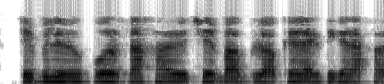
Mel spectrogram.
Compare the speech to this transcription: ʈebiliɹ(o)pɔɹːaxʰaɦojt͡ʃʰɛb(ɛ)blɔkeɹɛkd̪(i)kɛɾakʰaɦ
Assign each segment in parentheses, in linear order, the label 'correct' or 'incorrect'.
incorrect: u, incorrect: a, correct

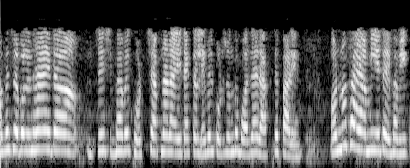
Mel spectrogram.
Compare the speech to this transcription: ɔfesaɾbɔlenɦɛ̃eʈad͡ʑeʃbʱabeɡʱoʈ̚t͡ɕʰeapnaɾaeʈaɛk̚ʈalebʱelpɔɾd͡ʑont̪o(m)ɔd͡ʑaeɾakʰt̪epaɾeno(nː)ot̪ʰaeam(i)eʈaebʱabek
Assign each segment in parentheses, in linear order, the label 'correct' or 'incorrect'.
incorrect: b, correct, correct

